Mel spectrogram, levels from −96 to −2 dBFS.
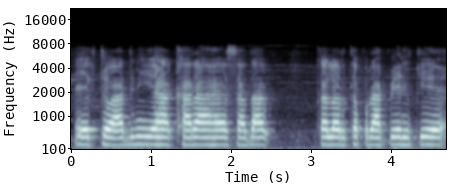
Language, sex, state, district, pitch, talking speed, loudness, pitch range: Hindi, male, Bihar, Araria, 210 Hz, 140 wpm, -15 LUFS, 205-215 Hz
